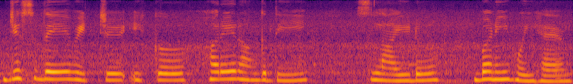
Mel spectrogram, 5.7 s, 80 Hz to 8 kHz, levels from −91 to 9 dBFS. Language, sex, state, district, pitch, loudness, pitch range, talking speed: Punjabi, female, Punjab, Kapurthala, 235 Hz, -16 LUFS, 220-255 Hz, 115 wpm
